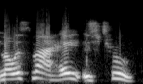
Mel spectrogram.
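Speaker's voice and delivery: ordinary talk, nothing marked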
